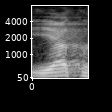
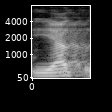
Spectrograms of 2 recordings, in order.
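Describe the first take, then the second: Both takes have the same delivery.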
